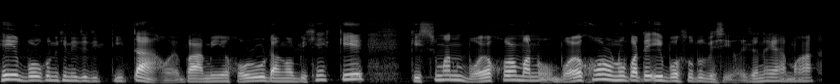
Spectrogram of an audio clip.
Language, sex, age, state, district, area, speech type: Assamese, male, 45-60, Assam, Dhemaji, urban, spontaneous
